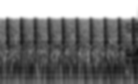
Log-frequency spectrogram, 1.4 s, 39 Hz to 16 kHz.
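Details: LT1 V8 in a Buick Roadmaster, put in gear: sharp hard metallic knocks about seven per second from a spun rod bearing with piston hitting the head, briefly fading in a dead zone.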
